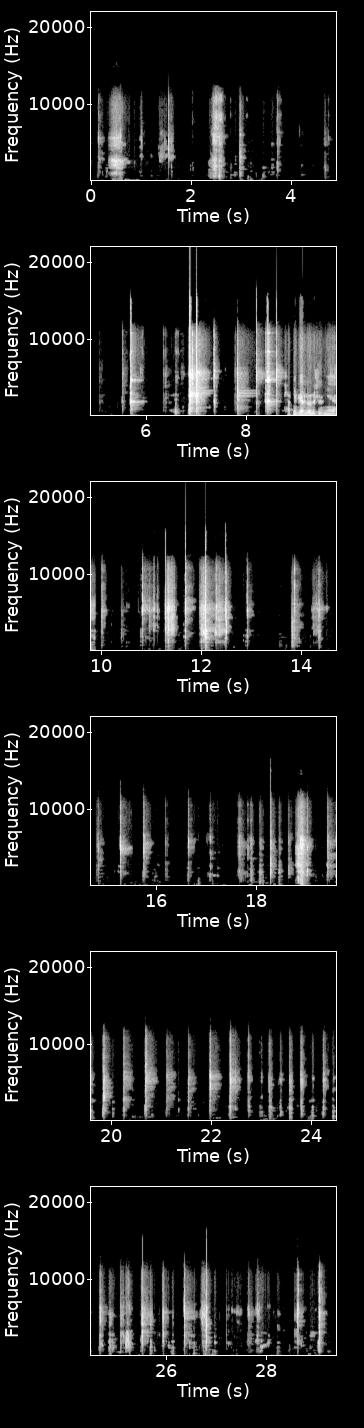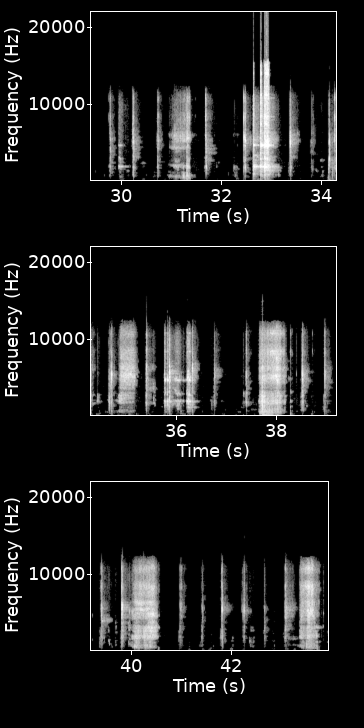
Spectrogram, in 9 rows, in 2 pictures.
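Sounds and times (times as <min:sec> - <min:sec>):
wet chewing mouth clicks: 0:36.7 - 0:43.9.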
